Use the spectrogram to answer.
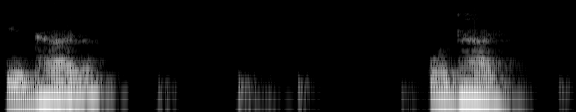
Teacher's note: केवल मुख का प्रयोग किया गया है। इसमें नाक का प्रयोग नहीं है। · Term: निर नासिक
